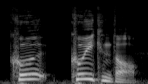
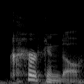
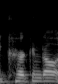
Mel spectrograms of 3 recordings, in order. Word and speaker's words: Kuykendall: say this is ku kuikenthal so we're close not really um so it's dutch okay and the u y makes an er sound uh-huh so it's pronounced kirkendal kirkandal look at it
